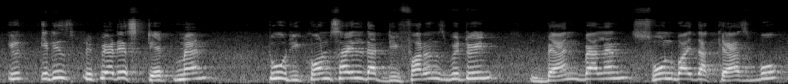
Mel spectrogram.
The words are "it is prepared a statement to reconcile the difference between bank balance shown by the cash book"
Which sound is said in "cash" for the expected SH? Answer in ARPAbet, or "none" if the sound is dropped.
S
